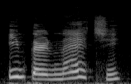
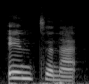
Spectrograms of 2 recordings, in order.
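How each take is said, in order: First: An extra vowel sound is added at the end. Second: The word ends cleanly on its final consonant. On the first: The speaker calls it wrong. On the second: The speaker calls it right.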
